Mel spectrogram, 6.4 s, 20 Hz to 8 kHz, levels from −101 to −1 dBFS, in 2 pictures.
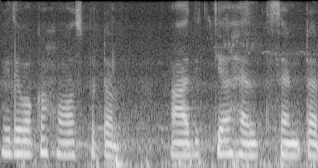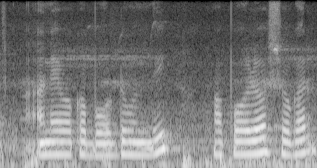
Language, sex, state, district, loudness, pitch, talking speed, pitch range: Telugu, female, Andhra Pradesh, Srikakulam, -17 LUFS, 185 Hz, 125 wpm, 175-195 Hz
